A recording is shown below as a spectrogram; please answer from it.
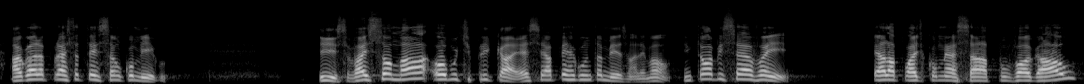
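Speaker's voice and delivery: ordinary talk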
